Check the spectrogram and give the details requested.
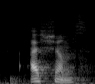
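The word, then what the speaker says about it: الشمس: from these two words ashrams and Al pamar right so in assam's the lamb is not pronounced the name is not pronounced or red it is directly ashrams this way right and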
